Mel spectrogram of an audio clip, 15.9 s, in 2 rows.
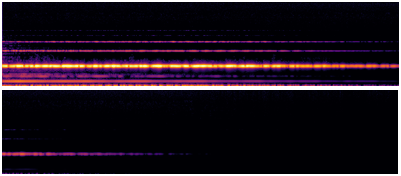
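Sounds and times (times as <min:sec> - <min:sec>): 
sad calm ambient music: 0:00.0 - 0:10.3.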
